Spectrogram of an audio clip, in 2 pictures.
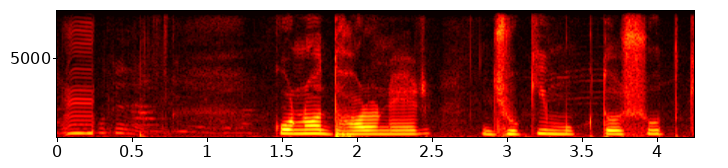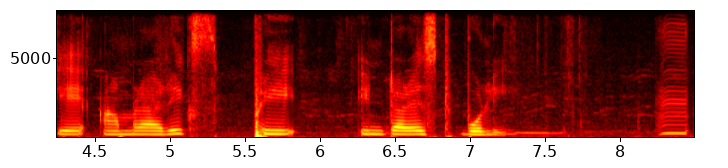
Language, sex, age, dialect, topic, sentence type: Bengali, female, 18-24, Northern/Varendri, banking, statement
